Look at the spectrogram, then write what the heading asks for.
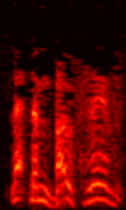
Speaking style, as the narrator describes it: he shouted at the top of his voice

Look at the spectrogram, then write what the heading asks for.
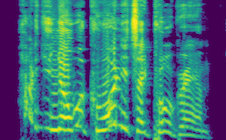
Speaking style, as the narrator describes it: Jerry shouted

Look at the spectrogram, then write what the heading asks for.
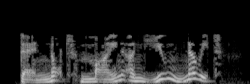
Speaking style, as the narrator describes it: the man snarled

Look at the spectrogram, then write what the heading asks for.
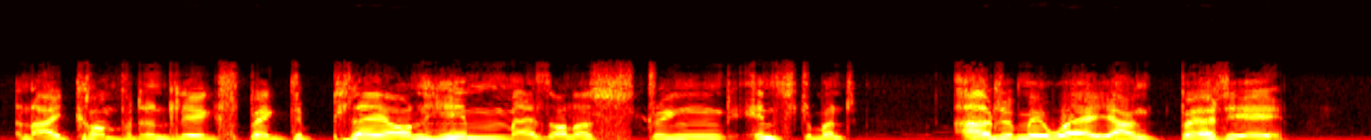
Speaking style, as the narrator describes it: she cried

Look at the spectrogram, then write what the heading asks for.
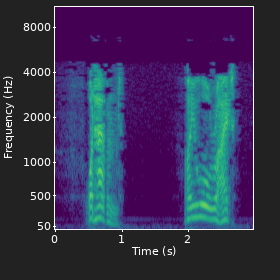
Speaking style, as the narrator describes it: she cried out

